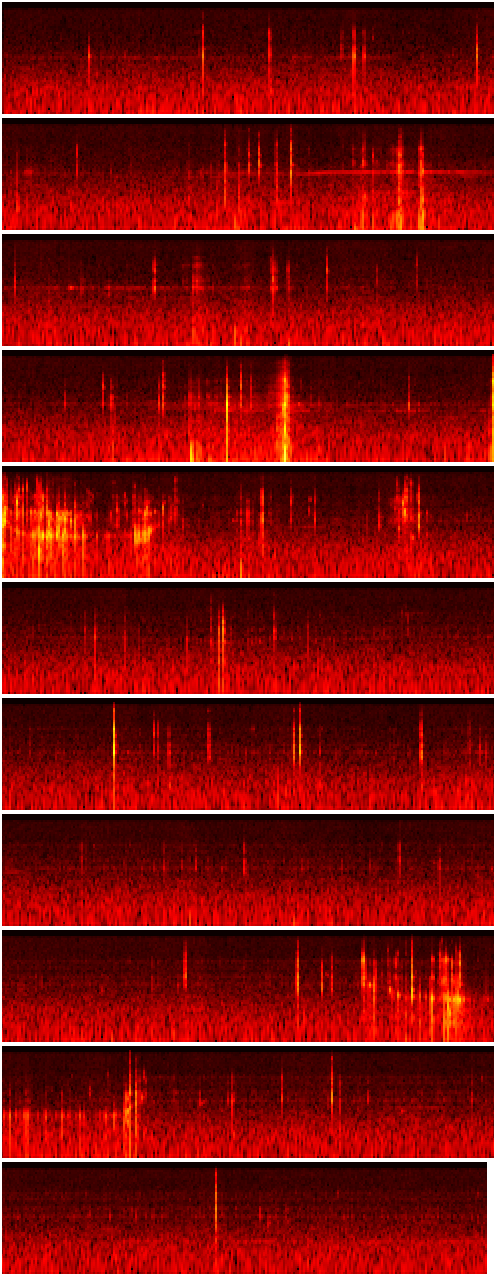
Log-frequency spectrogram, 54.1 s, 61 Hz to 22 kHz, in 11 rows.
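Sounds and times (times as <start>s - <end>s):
water splashing and gurgling: 19.6s - 21.5s, 43.0s - 45.8s
water splashes and drips: 19.6s - 22.8s, 23.5s - 24.0s.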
